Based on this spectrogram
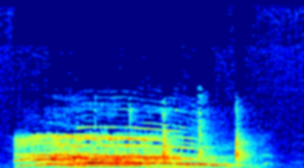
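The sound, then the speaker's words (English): An audience yells in one loud, drawn-out cheer that holds for about two seconds, its pitch sliding slightly downward before fading quickly away. “Did you believe what you just yelled for?”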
